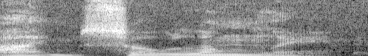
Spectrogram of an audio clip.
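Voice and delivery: very soft, hushed, barely-there voice. Retelling a life-changing moment, the speaker quotes what she said in a very soft voice. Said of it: "in a very soft voice".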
